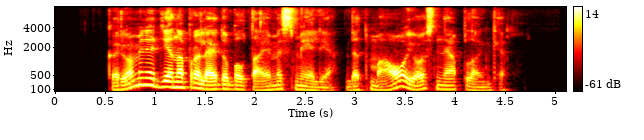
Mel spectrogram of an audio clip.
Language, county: Lithuanian, Kaunas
